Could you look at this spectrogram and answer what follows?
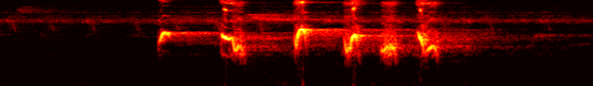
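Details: Caged bulbul used for decoy trapping gives one short burst of chirpy, whistled notes, the sharp syllables tumbling together within about a second.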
